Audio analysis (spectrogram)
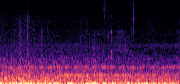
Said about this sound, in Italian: quindi c'è poco traffico, quindi possiamo parlare.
